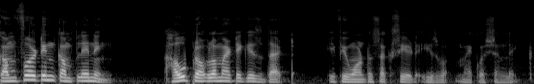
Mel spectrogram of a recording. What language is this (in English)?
Kannada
